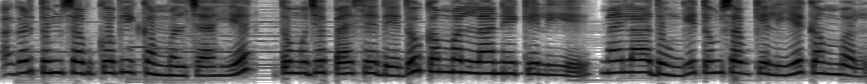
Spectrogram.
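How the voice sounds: Over faint background music, a woman puts on a cartoonish character voice at an extremely high pitch, fairly slow and with fairly even intonation.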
